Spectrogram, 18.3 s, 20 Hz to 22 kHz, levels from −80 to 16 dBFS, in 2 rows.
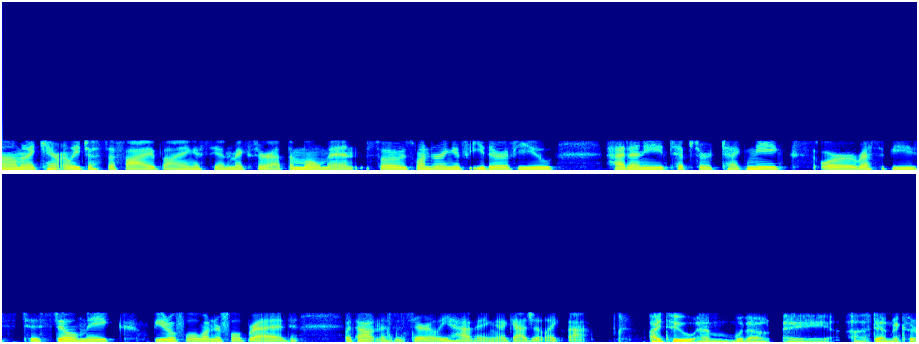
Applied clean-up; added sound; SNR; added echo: none; none; none; none.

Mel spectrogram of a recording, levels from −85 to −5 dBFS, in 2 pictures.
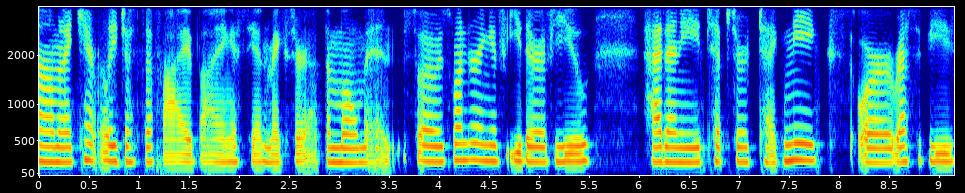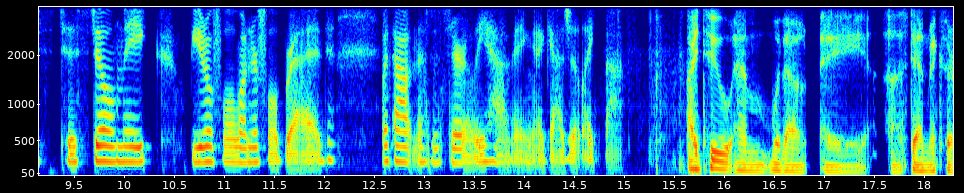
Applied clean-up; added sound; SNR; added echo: neural separator model SepFormer DNS4.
